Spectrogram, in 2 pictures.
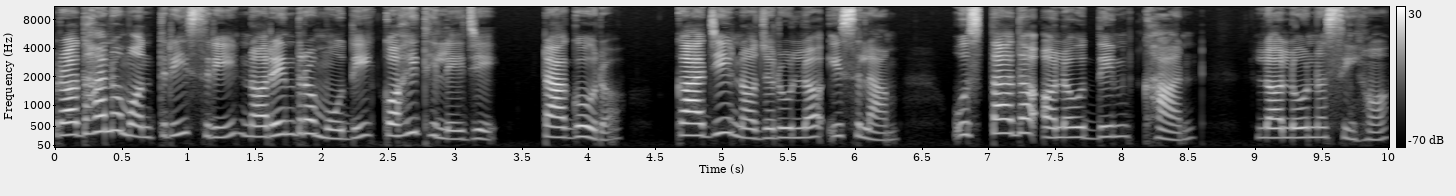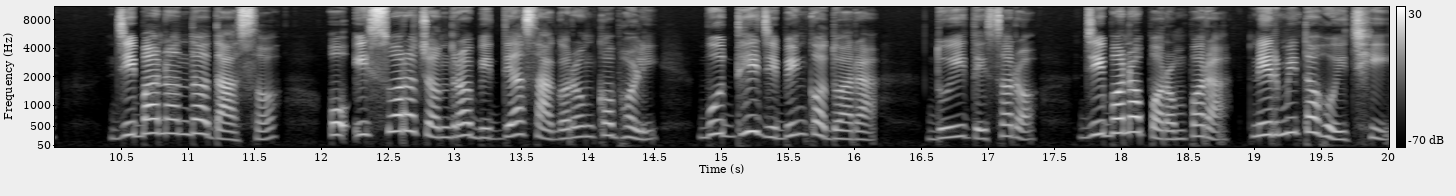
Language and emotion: Odia, neutral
